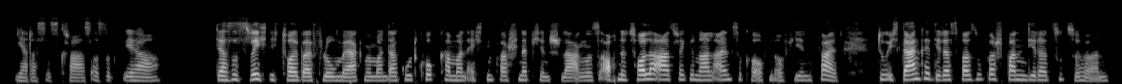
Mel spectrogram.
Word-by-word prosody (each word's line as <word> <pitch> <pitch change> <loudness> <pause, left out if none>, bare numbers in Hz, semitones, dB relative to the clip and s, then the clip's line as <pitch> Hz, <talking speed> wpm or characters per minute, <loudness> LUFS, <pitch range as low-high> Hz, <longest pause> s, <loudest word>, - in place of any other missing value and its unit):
Ja, 165 -2 -6
das 165 -1 -10
ist 165 - -11
krass, 155 -2 -5
also, 190 0 -12
k - - -36
ja. 175 -1 -3 0.6
Das 200 +1 +3
ist 225 0 -2
richtig 230 -2 +5
toll 200 -1 +3
bei 180 -1 +4
Flohmärkten, 180 -1 -1
wenn 180 - -5
man 180 0 -4
da 185 - +1
gut 215 +2 -8
guckt, 225 -1 -3
kann 205 -1 -2
man 195 -1 -2
echt - - -8
'n 215 - -9
paar 195 -1 -3
Schnäppchen 200 -4 -5
schlagen. 175 +1 +2
Ist 185 - -7
auch - - +4
'ne 220 -2 -2
tolle 225 +3 +6
Art, 225 0 +5
regional 210 -2 -1
einzukaufen, 225 +2 -4
auf - - -10
jeden 195 -1 -9
Fall. 210 -6 +2 0.4
Du, 230 - -3
ich - - -4
danke 245 +5 +7
dir, 215 - -4
das 215 0 0
war 215 - +4
super 235 +1 -4
spannend, 215 -2 -1
dir 205 - -1
da 200 0 -1
zuzuhören. 180 - -8
200 Hz, 245 wpm, -24 LUFS, 180-220 Hz, 0.6 s, danke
